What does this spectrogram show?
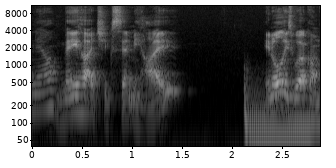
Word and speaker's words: Csikszentmihalyi: This is, I think I've learned how to pronounce his name now. Mihai Csikszentmihalyi.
